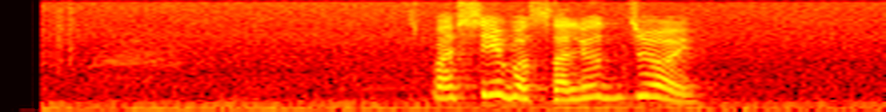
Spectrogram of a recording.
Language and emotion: Russian, positive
